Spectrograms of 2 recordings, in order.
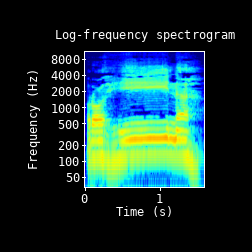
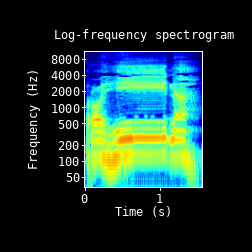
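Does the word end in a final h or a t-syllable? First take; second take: final h; final h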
